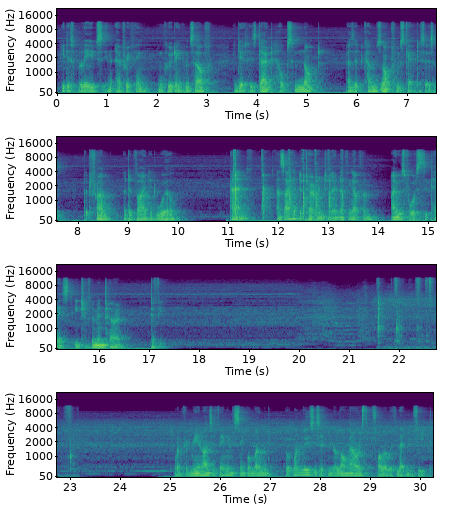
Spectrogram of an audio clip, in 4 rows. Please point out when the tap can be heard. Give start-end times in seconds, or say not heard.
not heard.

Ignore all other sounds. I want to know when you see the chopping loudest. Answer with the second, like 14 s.
13 s.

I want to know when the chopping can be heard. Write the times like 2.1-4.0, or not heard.
11.1-13.3, 21.6-23.2.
